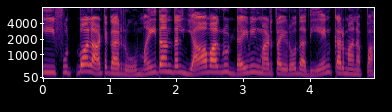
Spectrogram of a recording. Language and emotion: Kannada, disgusted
